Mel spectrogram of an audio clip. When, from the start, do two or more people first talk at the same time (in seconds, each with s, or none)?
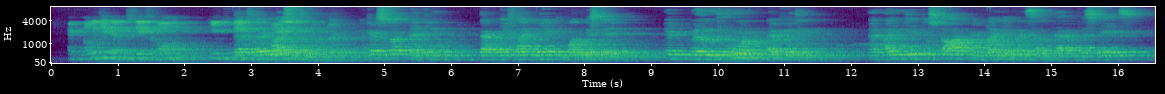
2.6 s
